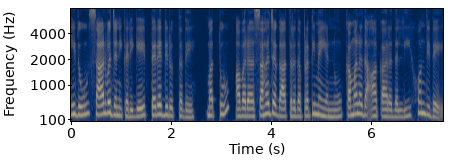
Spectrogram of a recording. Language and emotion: Kannada, neutral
